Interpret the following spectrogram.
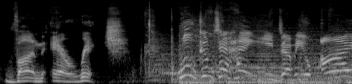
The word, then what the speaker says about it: Von Erich: It should actually be pronounced van air rich.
